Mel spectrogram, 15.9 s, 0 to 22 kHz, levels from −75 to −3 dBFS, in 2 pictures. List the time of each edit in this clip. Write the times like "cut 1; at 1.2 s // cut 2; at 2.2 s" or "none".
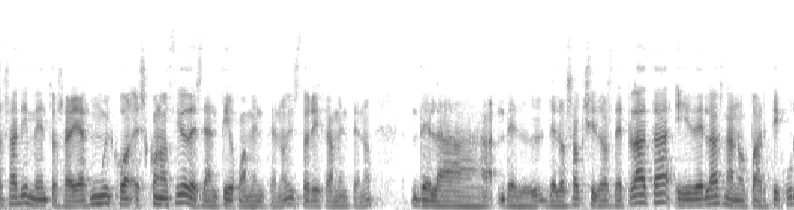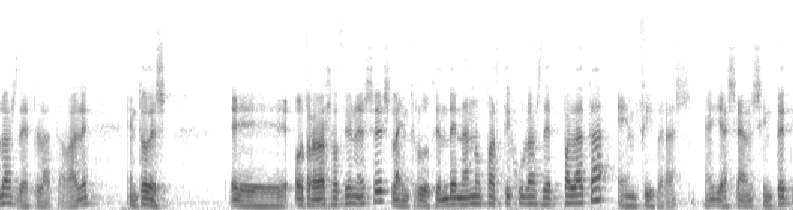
cut 1; at 4.0 s // cut 2; at 9.2 s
